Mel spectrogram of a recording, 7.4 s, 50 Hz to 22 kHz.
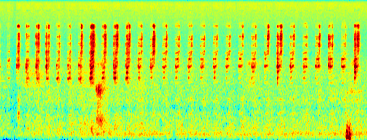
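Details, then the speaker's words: Flasher relay buzzing in fast even clicks, about four a second, when the left turn signal is switched on, drawing about 4 amps: a dead short to ground in the turn signal circuit. "I'm gonna put on my left turn signal and you can hear the relay buzzing and you can see this is going up to about 4 amps and you can see so that's pretty well a dead short"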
